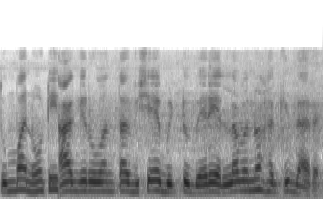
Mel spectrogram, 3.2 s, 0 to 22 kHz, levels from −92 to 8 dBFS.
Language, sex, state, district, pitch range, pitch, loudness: Kannada, male, Karnataka, Gulbarga, 170-185 Hz, 180 Hz, -16 LUFS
